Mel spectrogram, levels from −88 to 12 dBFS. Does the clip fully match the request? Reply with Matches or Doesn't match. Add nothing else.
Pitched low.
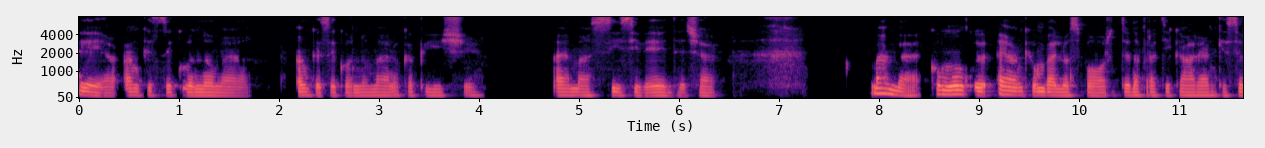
Matches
